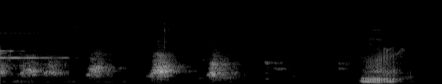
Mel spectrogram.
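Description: A female dog barking excitedly indoors at a package delivered to the door, a series of about five short, clear barks and yips with brief pauses and a few soft whimpers between them.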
